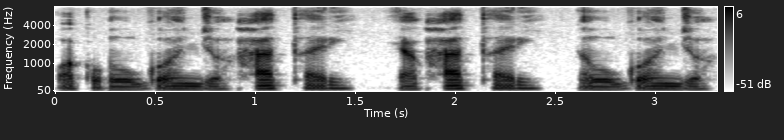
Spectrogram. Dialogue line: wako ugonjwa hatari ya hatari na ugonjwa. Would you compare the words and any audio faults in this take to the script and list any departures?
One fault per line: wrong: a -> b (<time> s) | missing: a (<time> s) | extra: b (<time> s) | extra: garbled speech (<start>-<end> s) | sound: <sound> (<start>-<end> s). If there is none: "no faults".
no faults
